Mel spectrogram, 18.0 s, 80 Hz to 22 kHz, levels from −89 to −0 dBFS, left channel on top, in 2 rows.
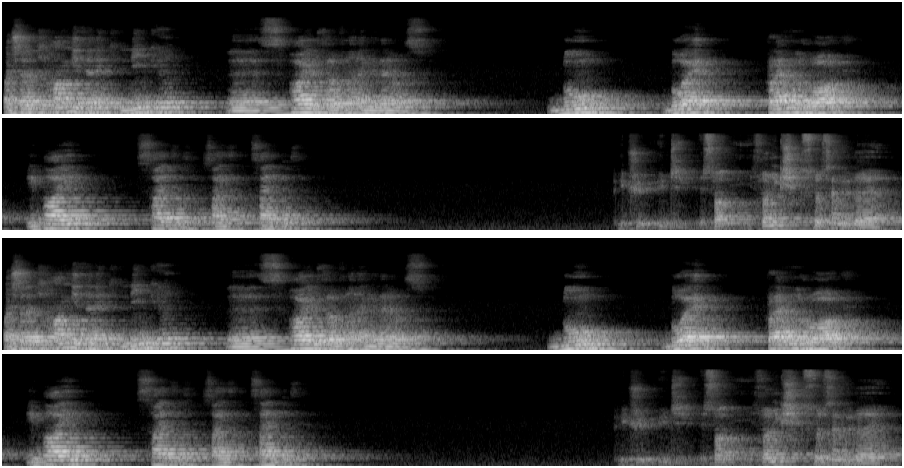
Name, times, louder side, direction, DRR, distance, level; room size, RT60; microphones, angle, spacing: voice 1, 0.0-1.7 2.2-4.1 5.4-5.9 6.6-7.1 7.6-8.4 9.2-9.8 10.4-10.8 11.1-11.3 11.5-11.9, right 1 dB, 15° right, -8 dB, 1.2 m, -25 dB
voice 2, 15.2-17.8, left 2 dB, 45° left, -2 dB, 0.5 m, -36 dB
4.8 x 2.1 x 2.9 m, 1.4 s
head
